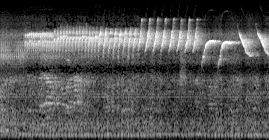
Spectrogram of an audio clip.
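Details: Songbird singing loudly: a long, fast, high-pitched trill of repeated sharp notes that speeds into bright downslurred whistles, over a steady low hum and background noise.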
